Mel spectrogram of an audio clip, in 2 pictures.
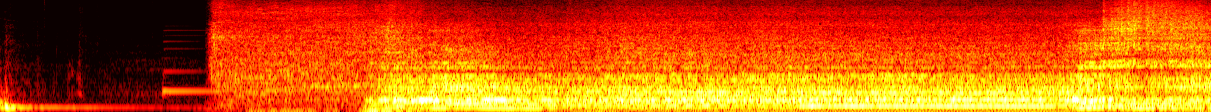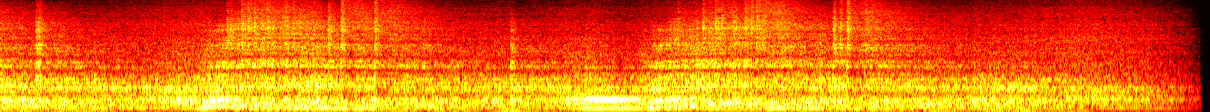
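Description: A car engine starts and rumbles at idle.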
